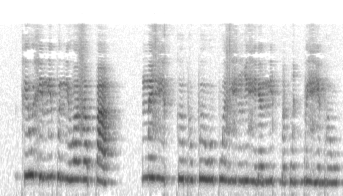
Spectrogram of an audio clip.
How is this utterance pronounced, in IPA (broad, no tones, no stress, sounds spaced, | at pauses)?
kʲ ɯ w xʲ ɛ mʲ u p ɯ mʲ ʌ w ʌ z ʌ b p a | m e z vʲ a kː ɯ b ɯ w p ɯ w u p w ɯ z vʲ ʌ ŋ i vʲ a ɾʲ ʌ mʲ ɛ p b ɛ p w i p b ɯ vʲ e b ɯ w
